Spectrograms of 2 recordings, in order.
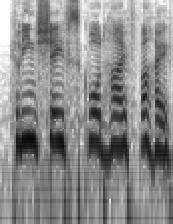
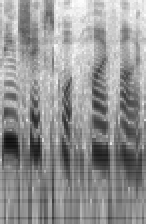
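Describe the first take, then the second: First: The phrase is said at a normal pace. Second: The phrase is said quickly.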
